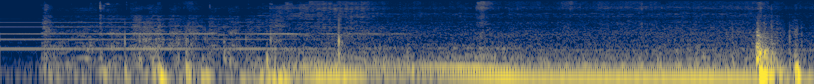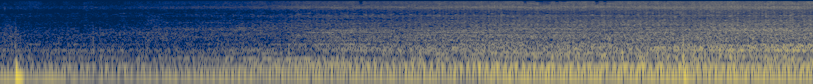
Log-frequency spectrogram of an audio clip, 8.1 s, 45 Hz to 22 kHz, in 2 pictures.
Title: audi s4 weird squealing noise in beginning then went away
